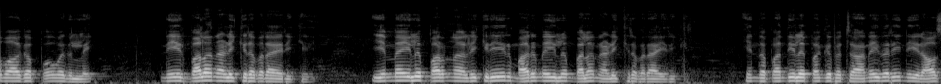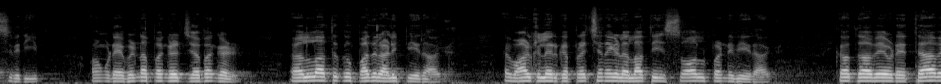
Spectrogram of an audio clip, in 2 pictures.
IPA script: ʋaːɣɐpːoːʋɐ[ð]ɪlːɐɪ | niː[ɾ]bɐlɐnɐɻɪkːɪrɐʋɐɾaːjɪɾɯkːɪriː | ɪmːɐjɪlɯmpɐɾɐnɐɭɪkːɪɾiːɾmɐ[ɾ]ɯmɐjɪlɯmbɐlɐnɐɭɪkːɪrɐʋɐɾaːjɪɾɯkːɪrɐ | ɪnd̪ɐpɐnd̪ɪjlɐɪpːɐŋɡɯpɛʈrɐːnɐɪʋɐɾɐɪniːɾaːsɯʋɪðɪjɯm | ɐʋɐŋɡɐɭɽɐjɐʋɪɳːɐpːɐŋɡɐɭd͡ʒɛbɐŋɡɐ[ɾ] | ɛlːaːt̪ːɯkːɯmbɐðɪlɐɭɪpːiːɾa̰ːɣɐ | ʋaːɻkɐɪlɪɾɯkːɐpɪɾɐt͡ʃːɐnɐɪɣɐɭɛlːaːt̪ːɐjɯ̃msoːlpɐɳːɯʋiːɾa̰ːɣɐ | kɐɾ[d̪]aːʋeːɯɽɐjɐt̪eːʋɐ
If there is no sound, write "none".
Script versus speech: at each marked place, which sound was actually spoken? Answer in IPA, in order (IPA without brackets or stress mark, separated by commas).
ð, ɾ, ɾ, ɭ, t̪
